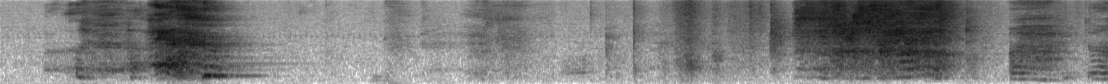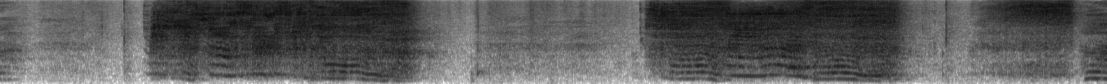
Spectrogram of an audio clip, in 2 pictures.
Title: desperate sneezing attack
